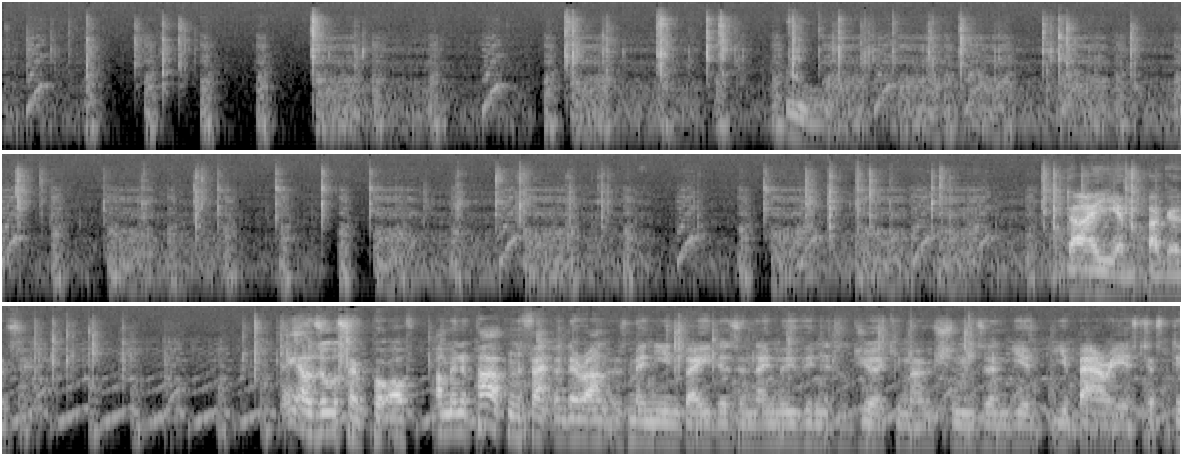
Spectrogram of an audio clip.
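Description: Retro video game shots fire in quick blips.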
